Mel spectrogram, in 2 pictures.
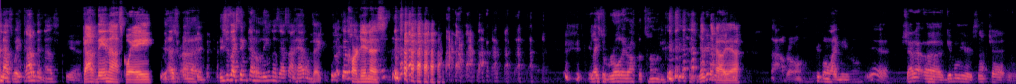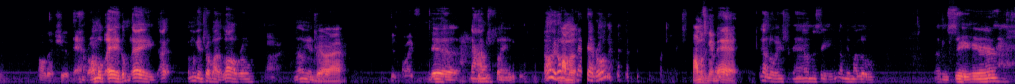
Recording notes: This episode was recorded with no mics so please excuse the quality.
